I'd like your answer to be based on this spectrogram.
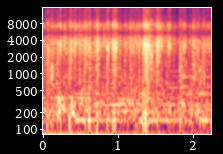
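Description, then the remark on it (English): Snapping shrimp crackle steadily underwater, a dense, continuous sizzle of tiny sharp clicks that sounds like grease frying, with no voices. “The snapping of their claws is a manner of communicating or a manner of drawing prey toward one another.”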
